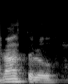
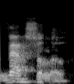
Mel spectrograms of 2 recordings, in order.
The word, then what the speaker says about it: Vincelot: Yeah, Vincelot. You don't pronounce the T. Vincelot.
